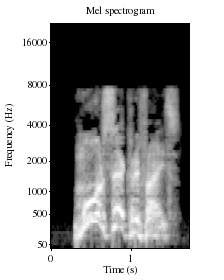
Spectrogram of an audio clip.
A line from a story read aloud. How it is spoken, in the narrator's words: Skippy bellowed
